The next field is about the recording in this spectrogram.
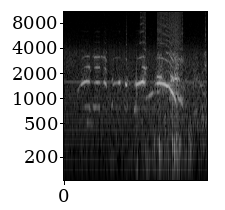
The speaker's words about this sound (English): And the official blowing the whistle here will make sure that Salmon River is in the area they're supposed to be. The infraction happened just outside the left side of the box.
